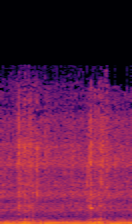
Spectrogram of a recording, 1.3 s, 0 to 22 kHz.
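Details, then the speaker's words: 1978 Triumph Spitfire, warm, after heavy acceleration: engine bogs and dips unevenly when the throttle is stabbed; suspected too much air and not enough fuel, accelerator pump seen working, vacuum leak thought unlikely; the problem comes and goes. "If I stab it, I think that's a classic sign of not getting enough fuel. Too much air."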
